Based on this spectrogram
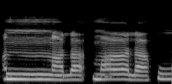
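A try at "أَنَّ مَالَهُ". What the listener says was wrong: अन्ना को मोटा नहीं करना, अन्ना को प्लीज ब्रीक करें।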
